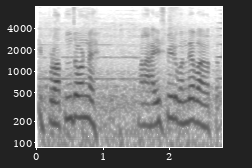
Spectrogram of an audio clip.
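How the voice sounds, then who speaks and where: Fast, high-voiced Andhra Telugu man vlogging. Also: steady tone. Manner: chatty, addresses viewers directly. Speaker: train travel vlogger. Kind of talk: casual travel vlog commentary. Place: on board a moving train. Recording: clear train and outdoor noise. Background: train rumble and outdoor ambience.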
